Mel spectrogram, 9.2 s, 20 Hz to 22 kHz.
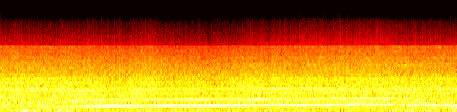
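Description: Suzuki Ignis Sport's 1.5-litre four-cylinder engine pulling hard under full load, heard loud from inside the bare cabin. It is a steady drone whose pitch climbs slowly as the revs build.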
